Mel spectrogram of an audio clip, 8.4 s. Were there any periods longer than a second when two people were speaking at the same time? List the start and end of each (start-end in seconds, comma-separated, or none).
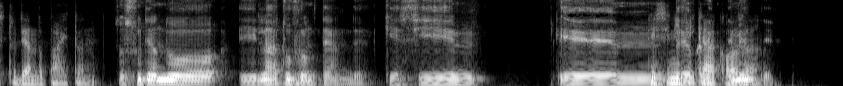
6.4-7.7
